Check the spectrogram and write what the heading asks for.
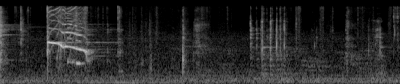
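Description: U-joint being pressed together in a shop press: a short, high metal-on-metal squeal that falls in pitch, about half a second in. A few faint clicks follow.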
